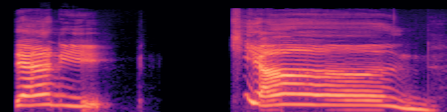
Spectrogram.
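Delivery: high, drawn-out acted call; anguished cry. Owner crying out for his burning dog, high anguished call. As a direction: call out high, stretching the last word.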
